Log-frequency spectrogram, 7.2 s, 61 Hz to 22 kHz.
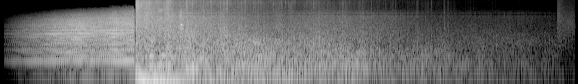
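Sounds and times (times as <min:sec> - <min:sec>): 
machine thunder explosion transition: 0:01.7 - 0:07.0.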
